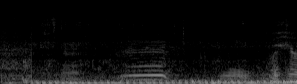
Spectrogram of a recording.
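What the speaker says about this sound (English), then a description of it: "I hear a hippo." A hippopotamus in Zambezi National Park gives deep, drawn-out, moaning calls in a few rising and falling bursts, heard from a boat over steady low rumbling background noise.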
